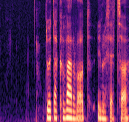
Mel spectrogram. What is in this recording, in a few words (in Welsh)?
"cyfarfod", Welsh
